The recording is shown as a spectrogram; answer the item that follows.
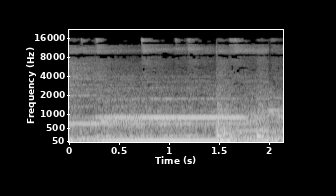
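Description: Live rock band playing loud, heard from within the audience: electric guitar, bass and drum kit, with heavy bass and a long held high note, and a drum hit about one and a half seconds in.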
